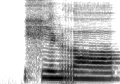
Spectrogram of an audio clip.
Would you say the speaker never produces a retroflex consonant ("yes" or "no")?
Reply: no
